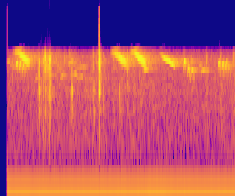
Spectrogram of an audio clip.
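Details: Purple martins coming in for the night, about ten birds at a colony, giving short chirping calls with descending slurs, a sharp click near the middle, and background rustle.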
